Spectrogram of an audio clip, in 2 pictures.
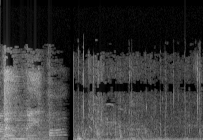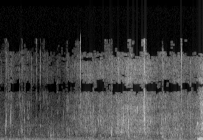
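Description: Music fades out about a second in, giving way to the sound of a kayak on calm water: small splashes and drips of water against the hull, with a faint steady low hum underneath.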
